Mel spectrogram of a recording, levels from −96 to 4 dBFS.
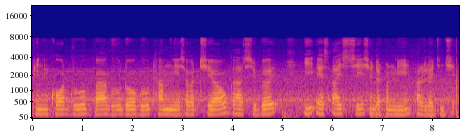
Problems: none marked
